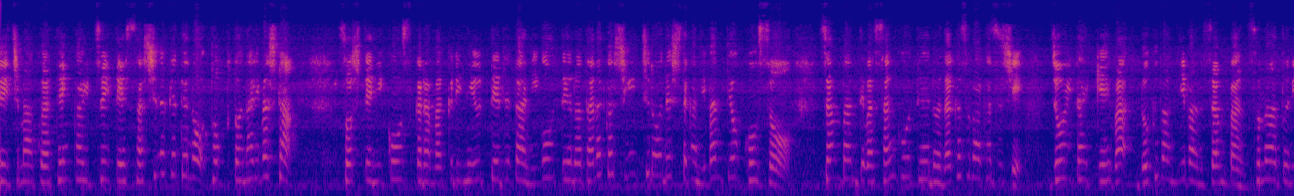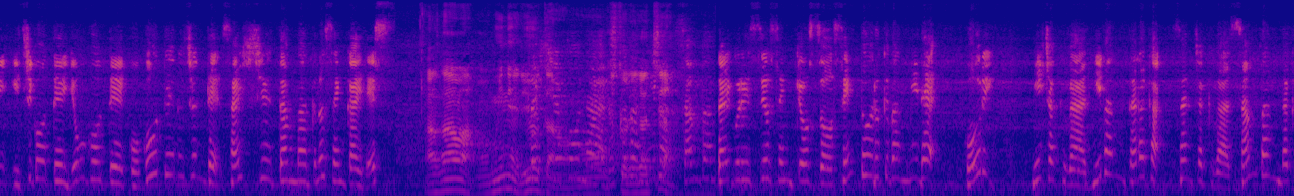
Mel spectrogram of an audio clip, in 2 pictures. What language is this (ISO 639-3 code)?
jpn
